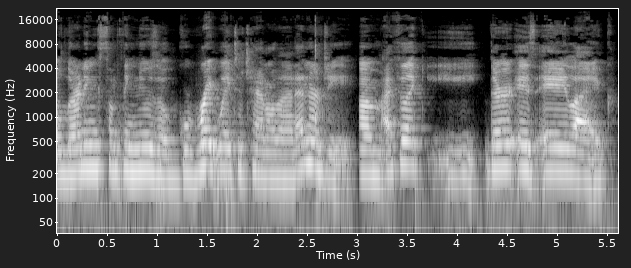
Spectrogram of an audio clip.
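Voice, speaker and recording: A young woman chatting casually about astrology while doing her makeup, soft-voiced and full of likes and ums. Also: a little high. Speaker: astrology vlogger. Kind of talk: casual get-ready-with-me chat. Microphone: built-in camera mic.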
